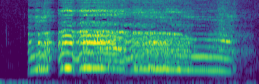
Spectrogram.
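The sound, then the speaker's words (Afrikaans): A rooster crows once at dawn, loud, in a long drawn-out cock-a-doodle-doo that rises, holds, then trails off, with no other sounds around it. “Dit is so vroeg dat die voëls pas begin sing het om die nuwe dag aan te kondig.”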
